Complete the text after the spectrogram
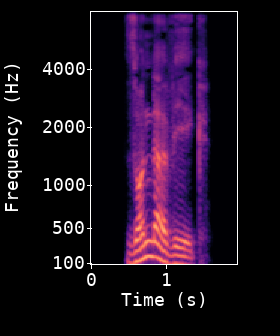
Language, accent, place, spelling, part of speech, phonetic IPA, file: German, Germany, Berlin, Sonderweg, noun, [ˈzɔndɐˌveːk], De-Sonderweg.ogg
- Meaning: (proper noun) the supposed special path by which German political structures developed (differently from those of France, Britain, Russia, etc), and which German history took (see the English entry)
